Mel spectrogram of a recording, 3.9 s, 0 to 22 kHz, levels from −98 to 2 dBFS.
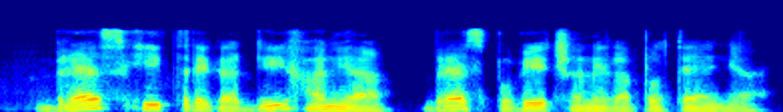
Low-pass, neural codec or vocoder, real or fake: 7.2 kHz; codec, 16 kHz, 2 kbps, FreqCodec, smaller model; fake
